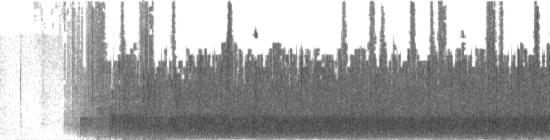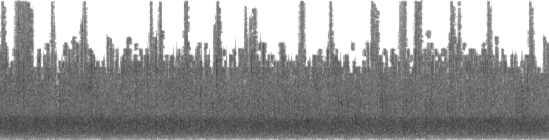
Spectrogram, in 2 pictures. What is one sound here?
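An audience applauds loudly in a large echoing hall.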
